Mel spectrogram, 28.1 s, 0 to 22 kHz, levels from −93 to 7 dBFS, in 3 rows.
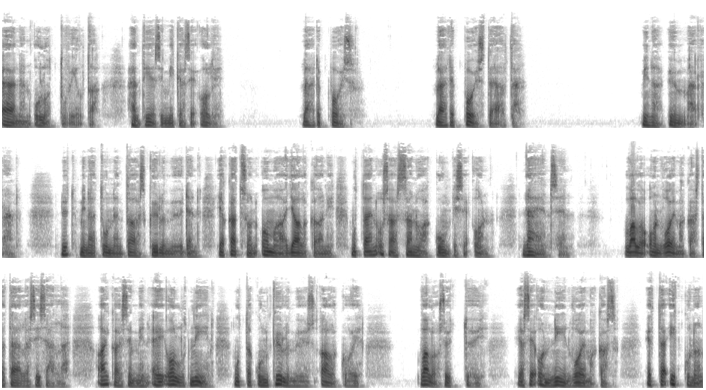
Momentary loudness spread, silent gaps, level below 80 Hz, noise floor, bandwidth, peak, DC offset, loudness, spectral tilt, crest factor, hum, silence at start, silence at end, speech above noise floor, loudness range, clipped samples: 12 LU; none; -42 dBFS; -79 dBFS; 14 kHz; 0 dBFS; under 0.1%; -22 LUFS; -5.5 dB/octave; 22 dB; none; 0 s; 0 s; 58 dB; 6 LU; under 0.1%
